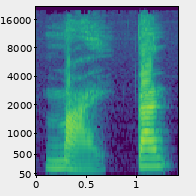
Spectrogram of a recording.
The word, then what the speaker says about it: 买单: is a n and it's pronounced exactly like the English word an so an the first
